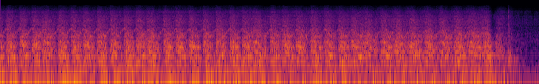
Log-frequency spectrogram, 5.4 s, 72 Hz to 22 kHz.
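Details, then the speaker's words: 1996 Ford F250 7.3L Powerstroke diesel revival on starting fluid; fast, uneven idle for about five seconds, then abruptly dies; RPM gauge stopped while cranking, cam or crank position sensor suspected, not confirmed; engine stalls after starting. "So, to answer the question, will it run? Yeah, this truck runs. It actually runs pretty dang good. And even though it died, and I'm pretty sure I've got an idea of what's wrong,"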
